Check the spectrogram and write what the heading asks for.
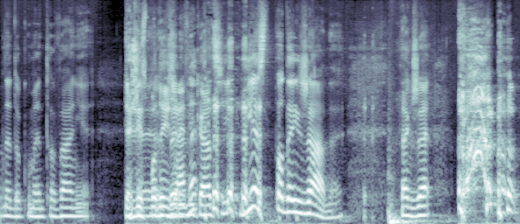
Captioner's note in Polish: śmiech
